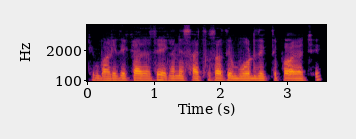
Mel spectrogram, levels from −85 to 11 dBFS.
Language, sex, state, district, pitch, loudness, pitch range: Bengali, male, West Bengal, Purulia, 120 Hz, -17 LUFS, 115-120 Hz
